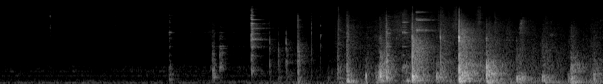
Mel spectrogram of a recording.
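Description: A few light clinks of cutlery on a plate, then, from about two and a half seconds in, a loud run of irregular clattering hits.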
